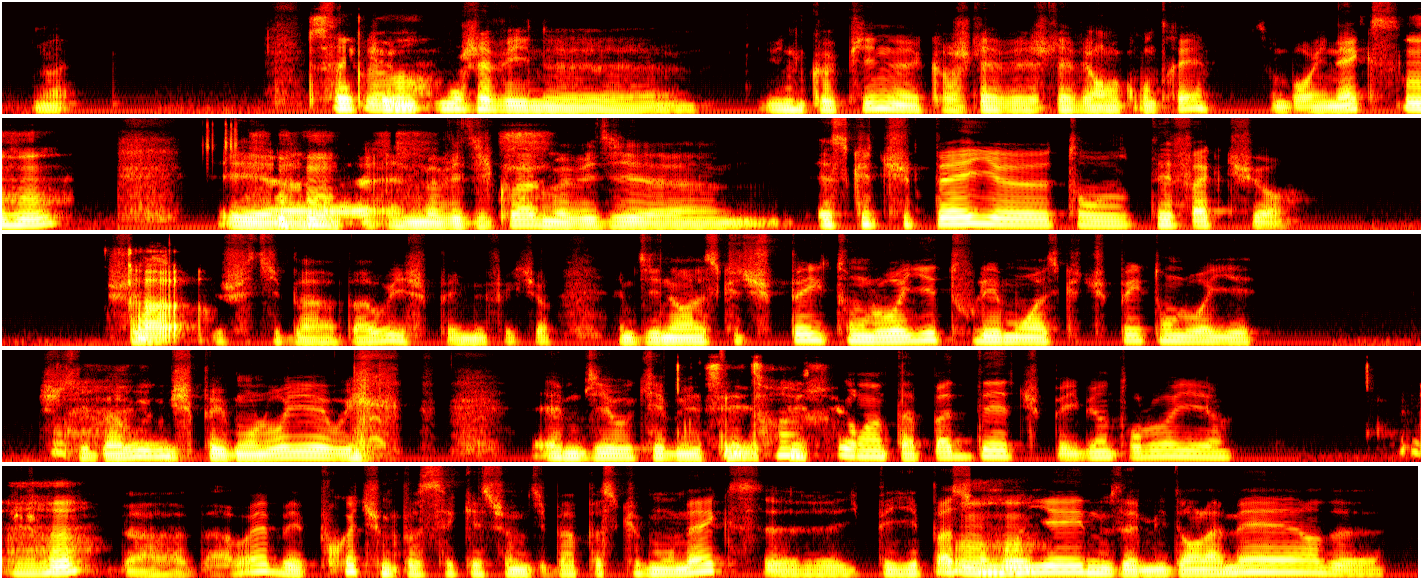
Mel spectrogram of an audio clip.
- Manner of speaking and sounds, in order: mechanical hum; tapping; distorted speech; other background noise; laugh; laughing while speaking: "oui"; chuckle
- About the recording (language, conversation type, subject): French, unstructured, As-tu déjà eu peur de ne pas pouvoir payer tes factures ?
- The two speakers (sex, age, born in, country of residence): female, 40-44, France, United States; male, 30-34, France, France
